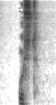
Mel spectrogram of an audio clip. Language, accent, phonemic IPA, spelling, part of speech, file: French, France, /ust/, ouste, interjection, LL-Q150 (fra)-ouste.wav
- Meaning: shoo, begone, hop it!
